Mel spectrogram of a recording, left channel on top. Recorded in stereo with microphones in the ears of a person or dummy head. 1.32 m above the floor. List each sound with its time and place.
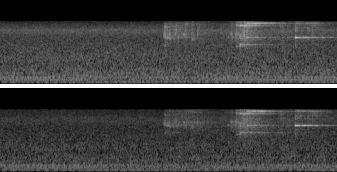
1.6 s keys jangling: 30° left (ahead or behind), 1.6 m; by 3.2 s 5° left (ahead or behind), 3.5 m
